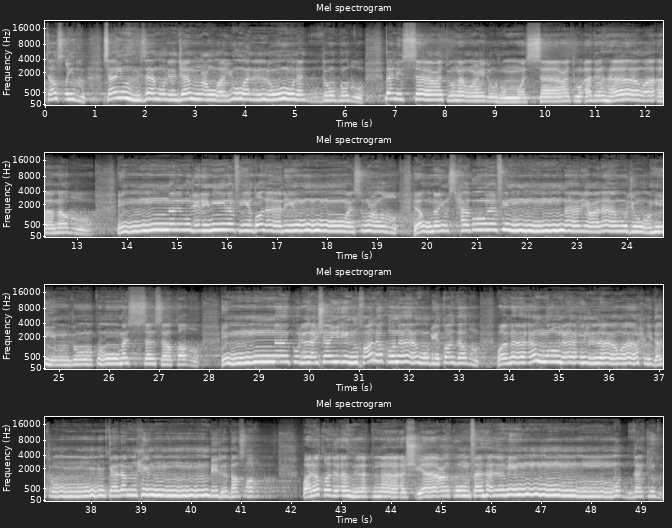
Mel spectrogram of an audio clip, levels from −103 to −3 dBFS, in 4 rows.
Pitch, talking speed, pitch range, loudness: 220 Hz, 50 wpm, 185-245 Hz, -13 LUFS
